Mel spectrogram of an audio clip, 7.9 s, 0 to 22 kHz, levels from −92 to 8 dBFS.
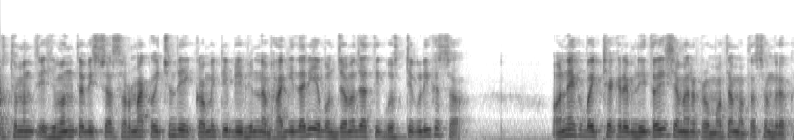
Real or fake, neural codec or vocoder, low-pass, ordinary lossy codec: fake; codec, 16 kHz, 8 kbps, FunCodec, trained on LibriTTS, 25 frames a second; none; none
